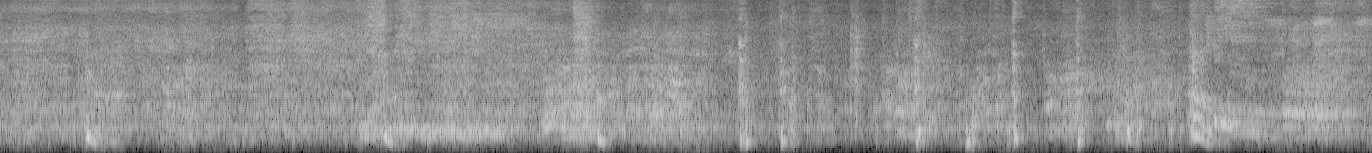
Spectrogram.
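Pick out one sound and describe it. Heavy blows thud and smack against bodies in a brawl.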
